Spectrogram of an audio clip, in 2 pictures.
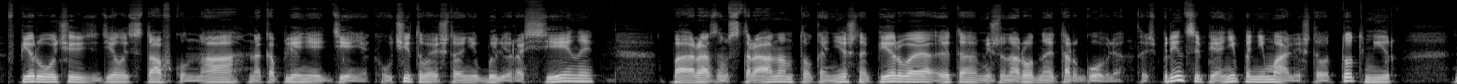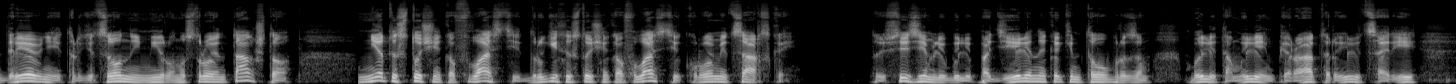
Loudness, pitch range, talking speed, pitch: -19 LUFS, 95-125 Hz, 125 wpm, 110 Hz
